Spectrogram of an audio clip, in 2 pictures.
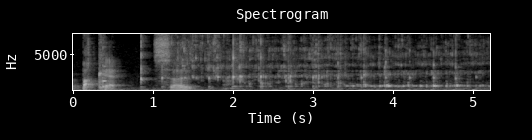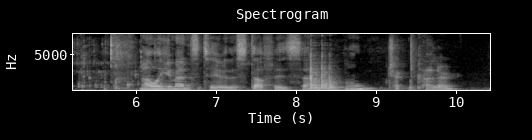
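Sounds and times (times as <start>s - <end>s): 
speech: 0.1s - 1.8s, 6.1s - 10.4s
red wine pouring into glass: 0.9s - 7.5s.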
